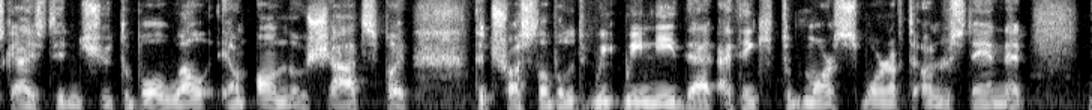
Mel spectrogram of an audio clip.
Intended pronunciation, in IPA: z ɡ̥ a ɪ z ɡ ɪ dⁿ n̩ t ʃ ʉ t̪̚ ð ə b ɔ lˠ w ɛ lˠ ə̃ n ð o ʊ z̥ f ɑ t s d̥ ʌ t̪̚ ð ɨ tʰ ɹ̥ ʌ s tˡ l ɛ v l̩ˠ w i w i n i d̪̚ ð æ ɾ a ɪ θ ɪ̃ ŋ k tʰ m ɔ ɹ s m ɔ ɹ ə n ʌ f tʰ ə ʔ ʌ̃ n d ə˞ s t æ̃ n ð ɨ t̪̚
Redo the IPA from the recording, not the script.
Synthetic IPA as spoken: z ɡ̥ a ɪ z d ɪ dⁿ n̩ t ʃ ʉ t̪̚ ð ə b ɔ lˠ w ɛ lˠ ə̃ n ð o ʊ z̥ ʃ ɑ t s b̥ ʌ t̪̚ ð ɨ tʰ ɹ̥ ʌ s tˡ l ɛ v l̩ˠ w i w i n i d̪̚ ð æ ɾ a ɪ θ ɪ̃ ŋ k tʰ m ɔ ɹ s m ɔ ɹ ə n ʌ f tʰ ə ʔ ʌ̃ n d ə˞ s t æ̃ n ð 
